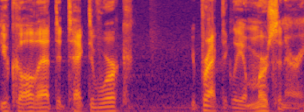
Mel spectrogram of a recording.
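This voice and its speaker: A man uses a put-on character voice, raspy and fairly low in pitch, with lively intonation. He keeps a moderate pace over clear background noise. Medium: video game. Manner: gruff, blunt.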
